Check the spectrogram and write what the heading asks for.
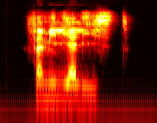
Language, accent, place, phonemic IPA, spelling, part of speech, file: French, France, Lyon, /fa.mi.lja.list/, familialiste, adjective, LL-Q150 (fra)-familialiste.wav
- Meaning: familialist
